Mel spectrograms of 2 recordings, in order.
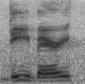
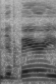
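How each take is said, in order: First: DeBary said as DEE-berry, long ee first; old timers' pronunciation. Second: Said in the usual way. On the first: Retold or imitated. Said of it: "as the old timers call it". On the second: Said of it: "or as the old timers call it".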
